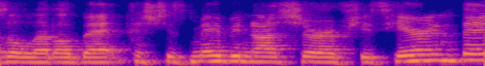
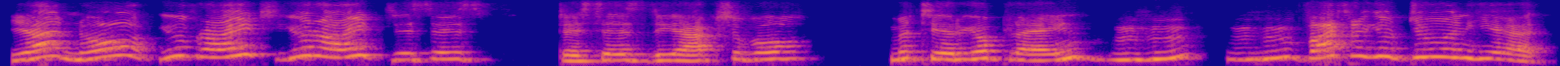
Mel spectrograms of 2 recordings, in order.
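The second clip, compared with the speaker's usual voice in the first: put-on high-pitched old bear-folk voice; old druid, puzzled; 7 semitones higher than usual. Old druid asks a stranger what she's doing here, puzzled. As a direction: agree haltingly, then question the stranger in a high voice.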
